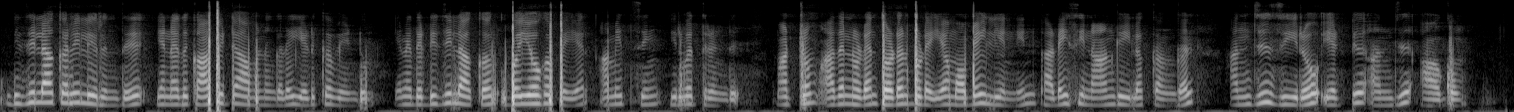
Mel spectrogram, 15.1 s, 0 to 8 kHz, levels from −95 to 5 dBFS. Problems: background sounds at intervals, low volume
